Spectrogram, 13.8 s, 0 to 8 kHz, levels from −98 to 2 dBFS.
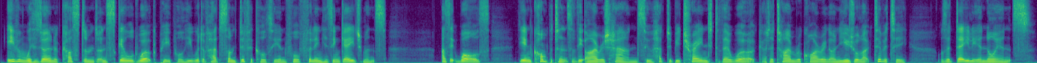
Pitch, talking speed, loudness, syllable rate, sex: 170 Hz, 195 wpm, -19 LUFS, 6.3 syllables/s, female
